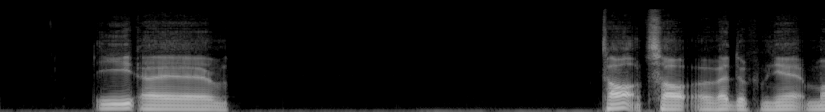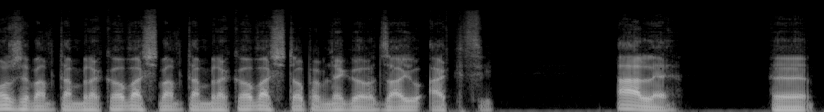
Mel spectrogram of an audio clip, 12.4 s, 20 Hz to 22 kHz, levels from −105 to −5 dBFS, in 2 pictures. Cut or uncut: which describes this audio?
cut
